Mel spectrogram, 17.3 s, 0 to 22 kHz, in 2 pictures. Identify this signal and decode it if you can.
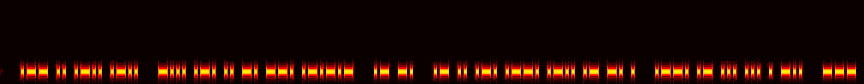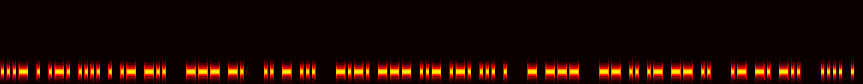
Morse code, heard as a keyed tone, about 40 wpm, 600 Hz. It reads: WILL BRING. AN AIRPLANE PASSED OVERHEAD ON ITS COURSE TO MIAMI AND HE
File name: the old man and the sea 2 40wpm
